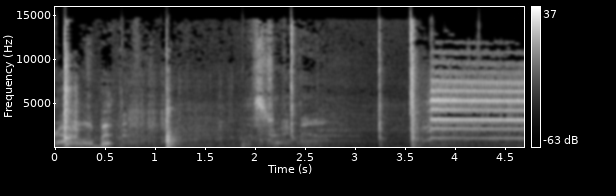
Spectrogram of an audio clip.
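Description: A machine clicks and clacks a few times.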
